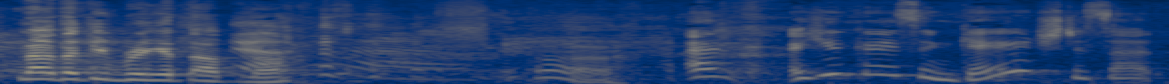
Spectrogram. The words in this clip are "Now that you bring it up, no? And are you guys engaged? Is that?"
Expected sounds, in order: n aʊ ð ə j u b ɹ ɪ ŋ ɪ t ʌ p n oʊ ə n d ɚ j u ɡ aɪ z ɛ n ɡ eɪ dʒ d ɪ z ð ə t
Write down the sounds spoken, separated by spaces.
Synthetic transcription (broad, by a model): n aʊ ð ə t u b ɹ ɪ ŋ ɪ t ʌ p n oʊ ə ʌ ɚ j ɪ ɡ aɪ z ɛ n ɡ eɪ dʒ d ɪ z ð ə t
